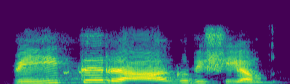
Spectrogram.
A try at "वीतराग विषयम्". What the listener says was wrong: राग में ग को आधा कर दिया आपने, ठीक कीजिए स्वयं से। विषयम नहीं विषयम।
